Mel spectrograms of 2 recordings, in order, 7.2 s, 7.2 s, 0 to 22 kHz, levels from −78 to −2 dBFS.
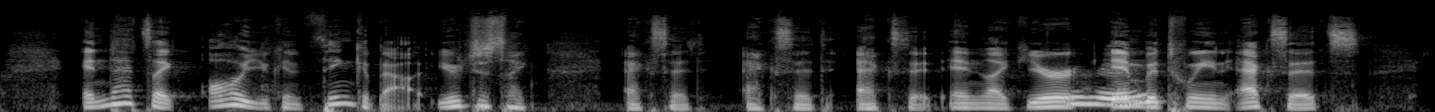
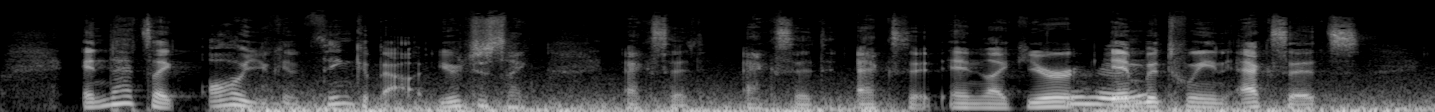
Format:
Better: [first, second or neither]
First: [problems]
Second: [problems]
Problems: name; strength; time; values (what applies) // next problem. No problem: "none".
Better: first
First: none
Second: low rumble; noticeable; from 1 to 4.5 s and from 5.5 s on; 20 dB below the speech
